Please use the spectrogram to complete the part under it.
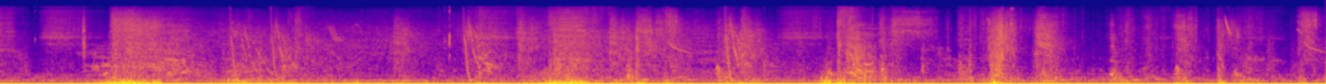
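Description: Lightsabers hum and clash with sharp crackling hits.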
